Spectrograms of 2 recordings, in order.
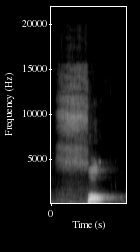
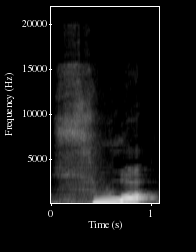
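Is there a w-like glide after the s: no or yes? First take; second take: no; yes. First: No w-like glide follows the s sound. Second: A w-like glide follows the s sound. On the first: The speaker calls it right. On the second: The speaker calls it wrong.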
